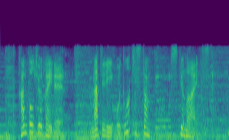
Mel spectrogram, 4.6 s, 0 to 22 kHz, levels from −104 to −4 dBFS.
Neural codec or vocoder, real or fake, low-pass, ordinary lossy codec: codec, 24 kHz, 0.9 kbps, WavTokenizer, medium music audio release; fake; 5.4 kHz; Opus, 64 kbps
